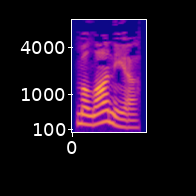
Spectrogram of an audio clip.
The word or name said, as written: milania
